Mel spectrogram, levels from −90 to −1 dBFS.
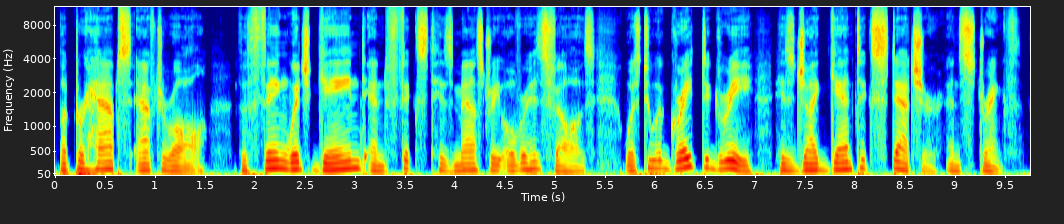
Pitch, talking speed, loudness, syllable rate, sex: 120 Hz, 155 wpm, -17 LUFS, 4.3 syllables/s, male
